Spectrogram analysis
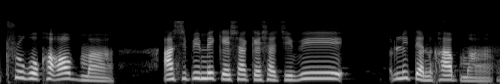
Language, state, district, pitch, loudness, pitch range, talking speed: Idu Mishmi, Arunachal Pradesh, Lower Dibang Valley, 235 Hz, -19 LUFS, 205-265 Hz, 155 wpm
